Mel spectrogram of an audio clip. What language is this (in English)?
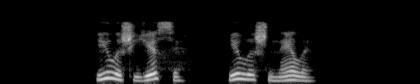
Mari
